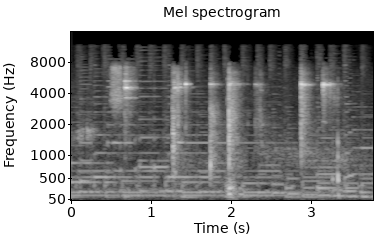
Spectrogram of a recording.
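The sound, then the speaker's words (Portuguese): A bottle of APA 82 beer being opened, marked by a series of bright glass clinks and metallic pings from the bottle and cap. The clinks are irregularly spaced and sound alone, without voices. “Todo mundo aí com a sua APA 82. Sim, é jovenzão! então bora, bora abrir essa desgraça aí.”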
